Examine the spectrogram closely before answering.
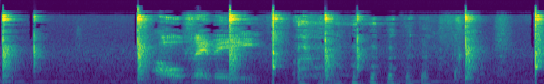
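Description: A man laughs and talks loudly close by.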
